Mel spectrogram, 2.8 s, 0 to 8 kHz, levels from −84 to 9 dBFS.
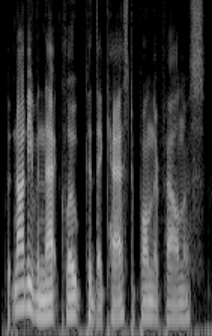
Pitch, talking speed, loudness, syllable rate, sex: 115 Hz, 235 wpm, -21 LUFS, 5.4 syllables/s, male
